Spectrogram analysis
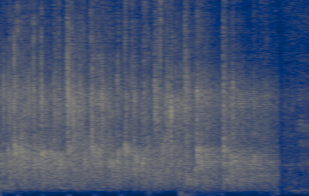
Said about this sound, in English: Let's give her applause, guys.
